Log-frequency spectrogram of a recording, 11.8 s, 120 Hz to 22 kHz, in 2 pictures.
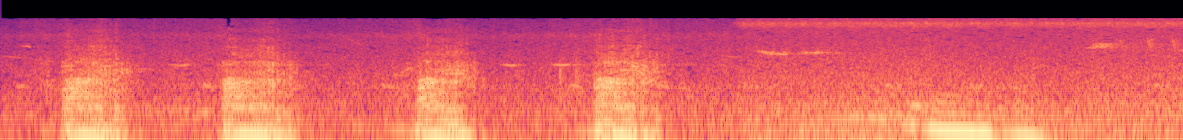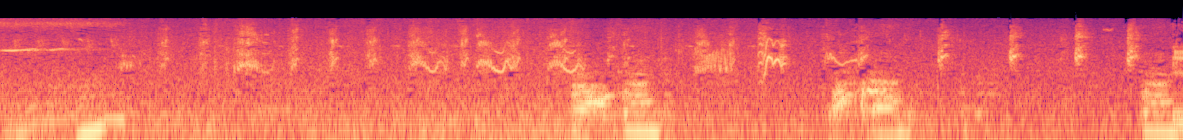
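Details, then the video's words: Male lion roaring despite hunger and heat to remind neighbouring outcast lions who is in charge, a roar that carries 8 kilometres; a series of deep, evenly spaced grunting roars, followed by Spanish narration. "desterrados comprenden el mensaje pues el rugido de un león se oye desde 8 kilómetros de distancia están"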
